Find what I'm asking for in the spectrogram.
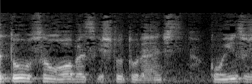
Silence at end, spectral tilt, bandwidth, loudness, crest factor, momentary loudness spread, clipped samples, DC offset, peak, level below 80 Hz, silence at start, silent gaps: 0 s; -5 dB/octave; 11.5 kHz; -19 LUFS; 18 dB; 12 LU; under 0.1%; under 0.1%; 0 dBFS; -54 dBFS; 0 s; none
